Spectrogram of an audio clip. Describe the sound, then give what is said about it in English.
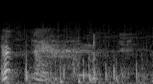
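Riders' horses' hooves clop in an uneven, slowing rhythm as the riders rein up at a hideout several miles from town, with a man's voice calling out over the hoofbeats as they come to a halt. “The hooded men raced to their hideout several miles from town. There they reined up.”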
